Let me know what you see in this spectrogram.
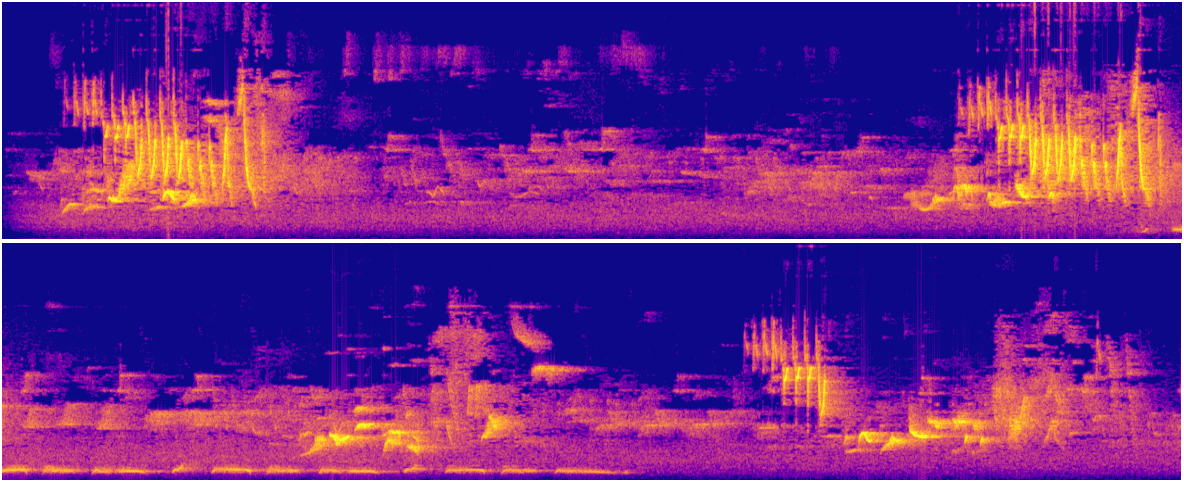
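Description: Songbirds singing in bursts of fast chirping song over a steady background hiss. In the middle a lower call repeats for several seconds.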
